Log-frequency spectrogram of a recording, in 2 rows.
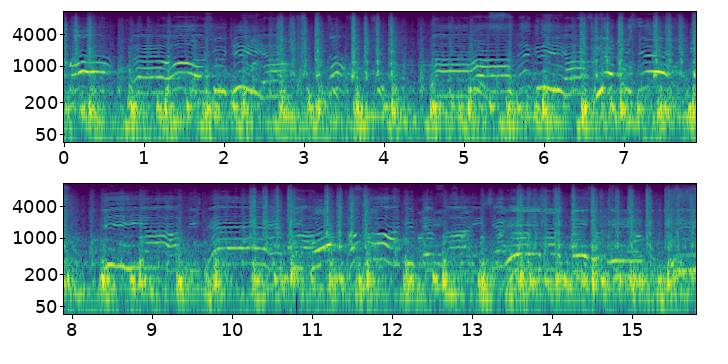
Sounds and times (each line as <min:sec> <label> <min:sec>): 0:00.0 Samba batucada rehearsal 0:15.8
